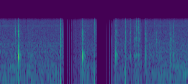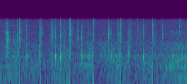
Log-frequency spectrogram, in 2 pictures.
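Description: Long red nails tap and scratch the body and raised shapes of a hollow yellow plastic giraffe push toy on wheels. Sharp, bright clicks land over a soft scratching hiss, with a brief drop to silence near the two-second mark before the rapid tapping resumes.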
